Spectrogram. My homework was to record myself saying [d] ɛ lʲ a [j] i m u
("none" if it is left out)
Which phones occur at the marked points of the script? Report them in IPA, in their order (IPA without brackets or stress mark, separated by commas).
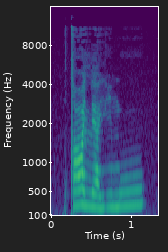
tˤ, j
